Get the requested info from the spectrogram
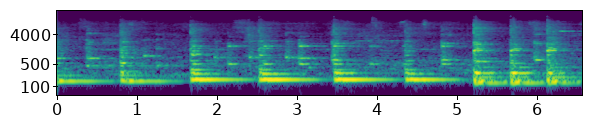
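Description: Home-built wooden marimba played as a duet with mallets: struck low bass notes ring out about once a second under a line of shorter, higher notes. The bass moves to a lower note about five seconds in.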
